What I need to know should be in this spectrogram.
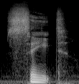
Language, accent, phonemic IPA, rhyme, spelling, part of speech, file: English, US, /seɪt/, -eɪt, sate, verb / noun, En-us-sate.ogg
- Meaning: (verb) 1. To satisfy the appetite or desire of; to fill up 2. simple past of sit 3. past participle of sit; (noun) satay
